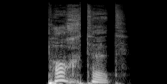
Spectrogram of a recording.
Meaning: inflection of pochen: 1. second-person plural preterite 2. second-person plural subjunctive II
- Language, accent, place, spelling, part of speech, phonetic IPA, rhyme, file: German, Germany, Berlin, pochtet, verb, [ˈpɔxtət], -ɔxtət, De-pochtet.ogg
